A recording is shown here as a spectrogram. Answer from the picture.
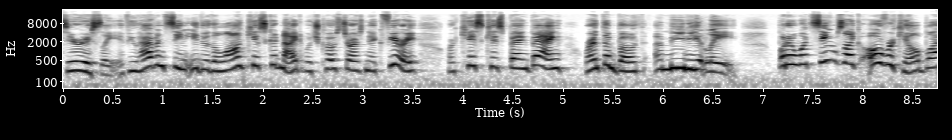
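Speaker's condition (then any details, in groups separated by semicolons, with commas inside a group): No condition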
